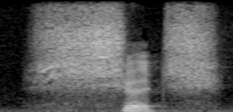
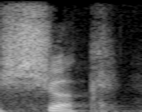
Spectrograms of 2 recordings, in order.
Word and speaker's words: Shook: Last time I said Shuch, but it's actually Shook, I think.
